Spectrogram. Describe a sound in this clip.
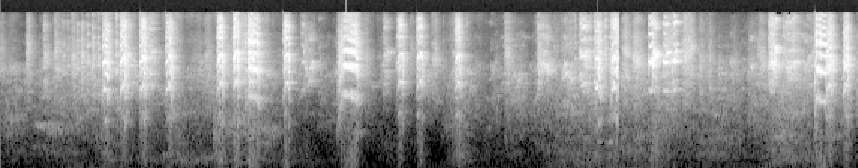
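A baby parrot chirps shrilly and repeatedly, close by.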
